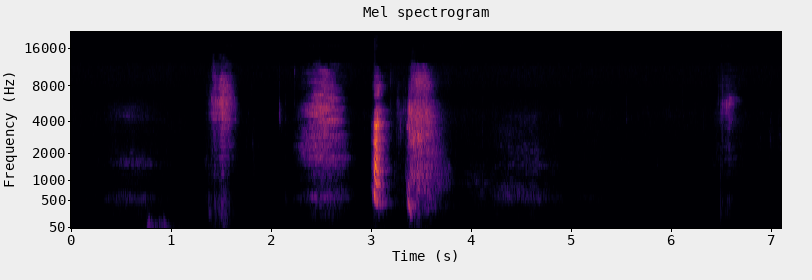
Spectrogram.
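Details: Person out of allergy medicine sneezing at work: a run of stifled, muffled sneezes with short breathy bursts and catching inhalations between them.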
